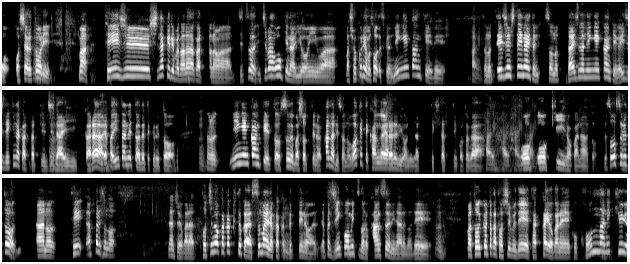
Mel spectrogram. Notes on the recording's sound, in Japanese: 歩きながら1時間、対談する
